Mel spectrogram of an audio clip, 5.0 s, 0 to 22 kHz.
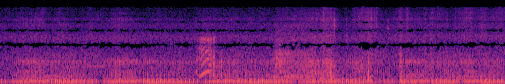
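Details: Siamese kitten, 18 days old, in Bas-Saint-Laurent: a steady low pulsing purr runs throughout, broken around the middle by one short, thin rising mew, with a constant faint hum in the background.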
